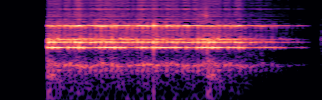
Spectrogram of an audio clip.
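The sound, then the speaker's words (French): A classic telephone ringtone preview plays, a bell ringing continuously for about two and a half seconds, a bright metallic trill heard alone, then stops abruptly. “dérouler ensuite le menu Choisissez le son à jouer et sélectionnez l'un d'eux proposés dans la liste, comme classique dans notre exemple. Cliquez ensuite sur le bouton vert Écouter ce son pour voir, ou plutôt écouter, et vérifier s'il vous convient.”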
